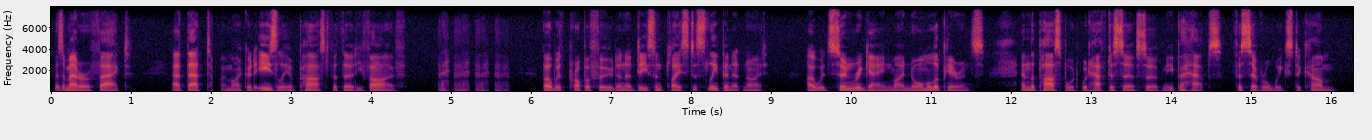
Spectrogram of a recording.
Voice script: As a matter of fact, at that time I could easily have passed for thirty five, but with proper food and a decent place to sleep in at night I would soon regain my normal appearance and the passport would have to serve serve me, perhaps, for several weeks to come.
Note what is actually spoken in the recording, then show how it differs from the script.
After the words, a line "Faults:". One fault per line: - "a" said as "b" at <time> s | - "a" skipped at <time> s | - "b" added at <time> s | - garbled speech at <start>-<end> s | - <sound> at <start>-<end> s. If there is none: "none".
As a matter of fact, at that time I could easily have passed for thirty five, but with proper food and a decent place to sleep in at night I would soon regain my normal appearance and the passport would have to serve serve me, perhaps, for several weeks to come.
Faults:
- dropout at 2.0-2.1 s
- laugh at 4.8-5.8 s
